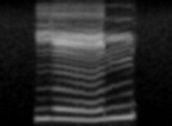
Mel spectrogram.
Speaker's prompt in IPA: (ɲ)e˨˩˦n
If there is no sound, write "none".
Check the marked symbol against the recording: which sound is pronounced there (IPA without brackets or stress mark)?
j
